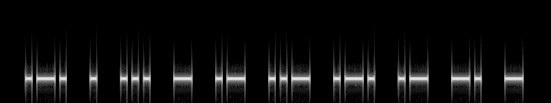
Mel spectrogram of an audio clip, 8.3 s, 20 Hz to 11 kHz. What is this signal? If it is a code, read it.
Morse code, heard as a keyed tone, about 14 wpm, spaced as for 12 wpm, 700 Hz. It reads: RESTAURANT
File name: Morsekurs / Witze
